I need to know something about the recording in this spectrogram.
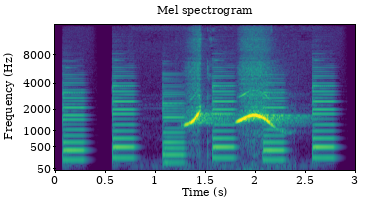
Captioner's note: whistles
